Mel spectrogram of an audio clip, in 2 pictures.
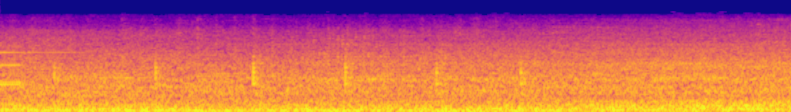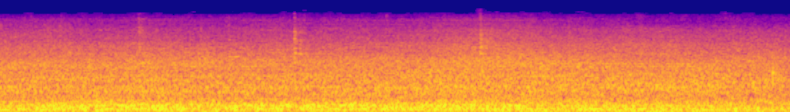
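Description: A steady low rumble of background ambience, like distant traffic or engines, with a few faint ticks.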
